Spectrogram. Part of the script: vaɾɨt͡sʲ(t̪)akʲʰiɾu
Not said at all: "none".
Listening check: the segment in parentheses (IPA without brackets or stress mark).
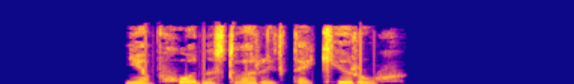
t̪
